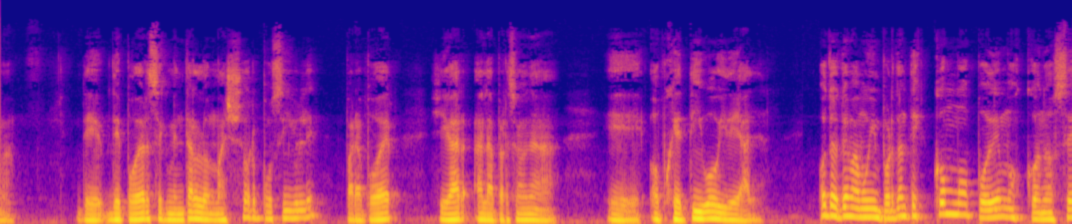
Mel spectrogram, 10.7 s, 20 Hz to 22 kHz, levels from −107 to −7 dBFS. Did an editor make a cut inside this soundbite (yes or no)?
no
